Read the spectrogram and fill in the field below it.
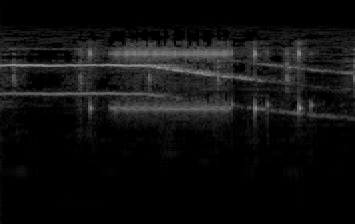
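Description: An ambulance siren wails in a steady, high tone that shifts between pitches and then slides gradually downward, with a few faint clicks and knocks underneath and no voices.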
